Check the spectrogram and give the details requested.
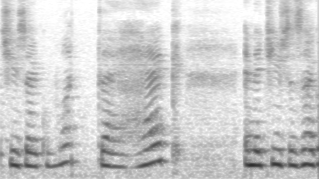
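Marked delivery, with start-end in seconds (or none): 0.4-1.8 slow, hushed mock shock; retold terrified disbelief. Mitsuko reacting to the teacher killing students, retold terror. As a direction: draw it out softly, aghast. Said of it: "like, terrified".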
